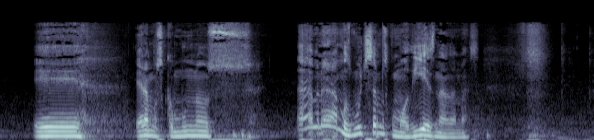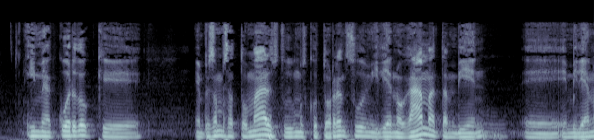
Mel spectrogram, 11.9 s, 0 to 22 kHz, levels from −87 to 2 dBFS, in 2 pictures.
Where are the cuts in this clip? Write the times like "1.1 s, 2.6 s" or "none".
8.7 s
